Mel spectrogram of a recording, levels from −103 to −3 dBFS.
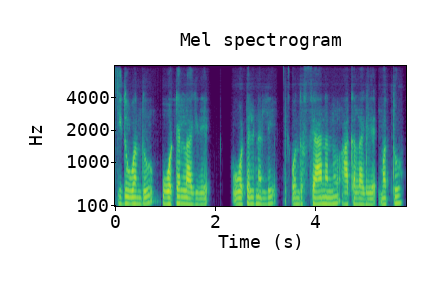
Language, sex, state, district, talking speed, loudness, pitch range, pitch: Kannada, male, Karnataka, Koppal, 105 wpm, -20 LUFS, 125-140 Hz, 130 Hz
